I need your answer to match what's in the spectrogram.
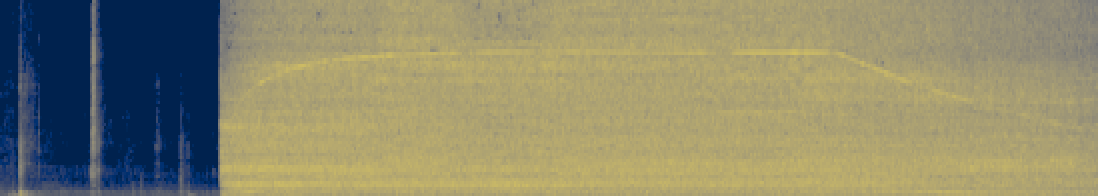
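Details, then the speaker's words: Rotabroach magnetic drill motor running: loud, harsh gritty whirring; the linear needle bearing stabilising the rotating shaft is totally shot, needles dropping out; replace before it damages the shaft or sleeve. "That sounds a bit geary. Gears or bearings."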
